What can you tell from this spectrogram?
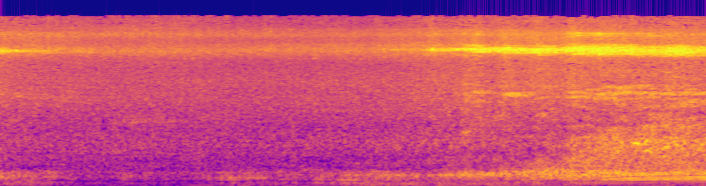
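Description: Motorcycle and scooter traffic passing on a busy road: engines fainter at first, then growing louder from about four seconds in as a group of motorbikes goes by. A thin, steady high whine sits over it.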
